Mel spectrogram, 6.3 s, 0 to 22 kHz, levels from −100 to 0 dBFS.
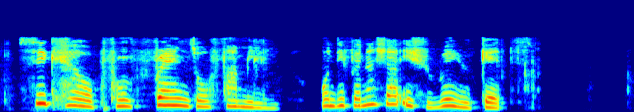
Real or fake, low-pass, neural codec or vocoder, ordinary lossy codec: fake; 5.4 kHz; codec, 16 kHz, 16 kbps, FreqCodec, larger model; none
